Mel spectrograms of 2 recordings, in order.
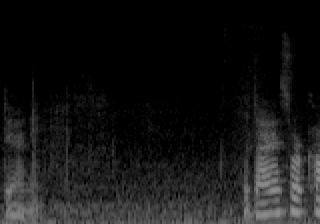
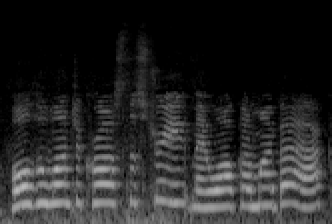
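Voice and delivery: higher, louder big friendly beast; booming dinosaur voice; 9 semitones higher, 4 dB louder than usual. Acted. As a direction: announce it like a kindly giant. Dinosaur addresses the street.

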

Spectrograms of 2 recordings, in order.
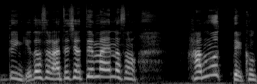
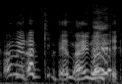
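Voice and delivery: after laughing hard; 9 semitones higher, 4 dB louder than usual. Real, not acted. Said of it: "笑い転げてさ".

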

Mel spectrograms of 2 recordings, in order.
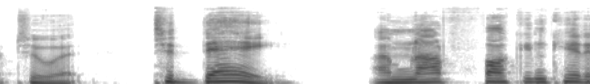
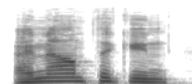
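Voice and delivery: ordinary delivery

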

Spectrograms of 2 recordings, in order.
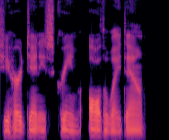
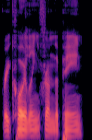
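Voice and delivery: ordinary delivery, nothing marked

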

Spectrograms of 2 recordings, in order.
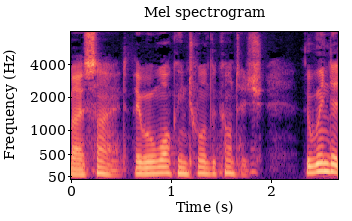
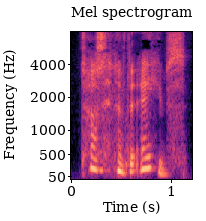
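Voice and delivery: high, softly voiced incredulous question; astonished cry; 8 semitones higher, 4 dB quieter than usual. A narrator's reading. Girl learns the forest man's name, crying out softly in astonishment. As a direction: echo the name in high-pitched surprise. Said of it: "she cried".

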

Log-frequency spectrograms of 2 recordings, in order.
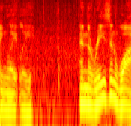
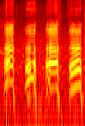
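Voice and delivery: put-on high cackling old man laugh; crazy old man laugh. A narrator's reading. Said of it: "He laughed".

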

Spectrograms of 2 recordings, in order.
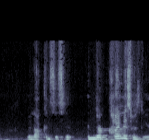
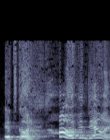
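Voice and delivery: laughing through the words, pitched up; 10 semitones higher, 4 dB louder than usual. Real, not acted. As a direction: break into a laugh mid-line. Laughs at her own stumbling.

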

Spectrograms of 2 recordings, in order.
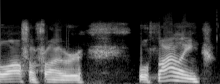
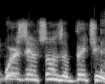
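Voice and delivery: higher-pitched mock angry movie holler; Seabass; 7 semitones higher than usual. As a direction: imitate an angry movie tough storming out. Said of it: "like that scene in Dumb and Dumber where Seabass comes running out".

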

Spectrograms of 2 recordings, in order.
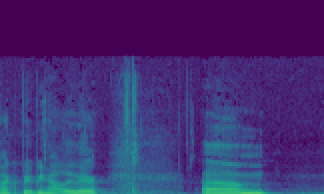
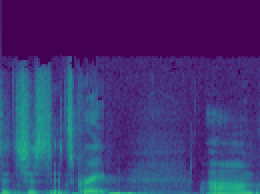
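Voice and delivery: ordinary delivery

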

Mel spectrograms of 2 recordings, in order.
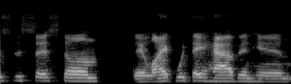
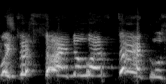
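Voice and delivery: much higher, louder thrilled blurt; excited announcement; 14 semitones higher, 7 dB louder than usual. Retold or imitated. Fan telling his wife about the signing, thrilled and high. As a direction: blurt the news, pitched way up. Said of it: "I was like".

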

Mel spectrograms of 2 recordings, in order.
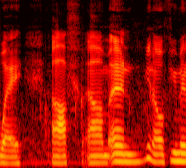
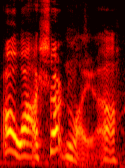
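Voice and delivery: put-on frail old man; 9 semitones higher than usual. GM voices the old Nurgling.

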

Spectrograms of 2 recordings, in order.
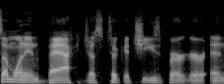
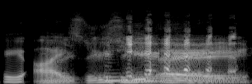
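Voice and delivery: slow spelled out; 4 semitones lower, much slower than usual. Pretend. Spelling it out slowly.

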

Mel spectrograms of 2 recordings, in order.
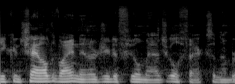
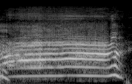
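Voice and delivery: much higher, loud frustrated squeal; halfling yell; 10 dB louder than usual. Acted. Halfling yelling in consternation, high squeal. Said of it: "my halfling voice".

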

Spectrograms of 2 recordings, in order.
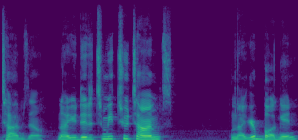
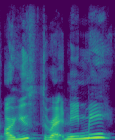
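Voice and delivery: loud indignant question; 4 semitones higher, 7 dB louder than usual. Retold or imitated. Customer alarmed.

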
